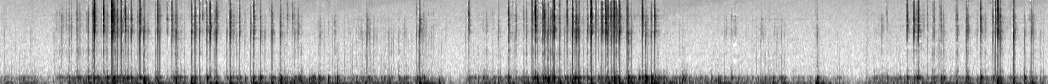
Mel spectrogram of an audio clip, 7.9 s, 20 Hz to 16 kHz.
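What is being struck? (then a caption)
Steel mesh microphone grille. Long nails scratch the bare, hollow round steel mesh grille of a studio microphone. The sound is a dense, rumbling scrape of rapid ticks over a low hum centred near 305 Hz, with brief bright crackles, and it eases briefly around 3.3 and 6.4 seconds before resuming.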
